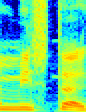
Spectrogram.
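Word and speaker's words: Mr: है जी एमआर तो इसे एमआर नहीं पढ़ना है क्या पढ़ना है इसे इसे हम लोग पढ़ते हैं मिस्टर क्या पढ़ते हैं जी मिस्टर पढ़ते हैं ठीक है ध्यान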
